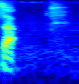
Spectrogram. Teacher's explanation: हम अपनी टंग को जो है ना वो आगे की तरफ टच करते हैं, अपने ऊपर तालू पे, टॉप पे जो है हम्म।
